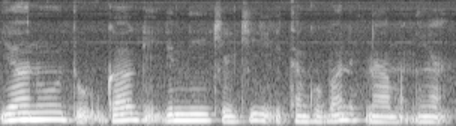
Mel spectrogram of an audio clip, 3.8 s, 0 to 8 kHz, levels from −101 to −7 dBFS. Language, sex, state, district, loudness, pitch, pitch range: Garo, male, Meghalaya, West Garo Hills, -14 LUFS, 145 Hz, 125-150 Hz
